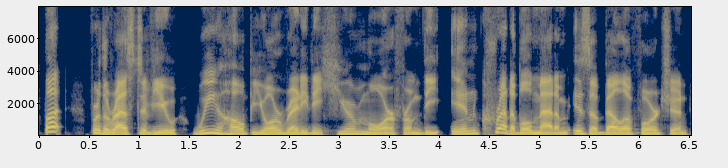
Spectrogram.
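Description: Animated, dry-sounding telethon host man acting. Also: medium pitch, normal speed, dry recording, close to an everyday voice. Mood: showy, upbeat. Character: showy, upbeat male telethon host. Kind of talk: television host patter.

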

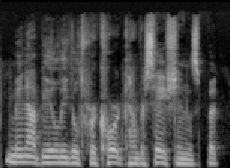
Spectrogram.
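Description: A man's voice: mid-range voice, steady tone, fast talker, dark tone, no room sound, close to an everyday voice. An actor playing an anxious, awkward young man who hesitates and repeats himself in an audio drama. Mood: nervous.

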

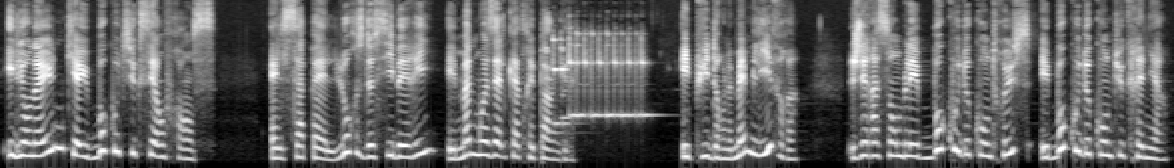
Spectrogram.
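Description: A woman voicing a 19th-century woman writer who tells her own life story to children in a chatty, warm way, speaking directly to the listener. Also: on the high side, lightly acted. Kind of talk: first-person storytelling for children.

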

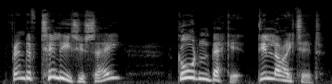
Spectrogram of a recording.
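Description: A man's voice: extremely high pitch, huge pitch swings, normal speed, breathy edge, no echo, studio quality, pitched above the performer's own voice, full character voice. A man voicing a kindly, fussy little old Punch and Judy man, eager and anxious in his chatter. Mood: fussy, friendly.

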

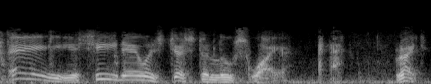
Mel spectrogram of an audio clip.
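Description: A man's voice: a little high, huge pitch swings, slow, creaky, exaggerated voice. An actor playing a streetwise working-class repairman in a radio drama, colloquial and jokey, explaining things with relish. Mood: jovial, cautioning. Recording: dull, noisy 1970s radio broadcast.

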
